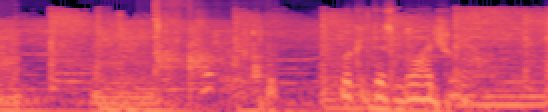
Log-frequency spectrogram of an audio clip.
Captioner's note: arrow firing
